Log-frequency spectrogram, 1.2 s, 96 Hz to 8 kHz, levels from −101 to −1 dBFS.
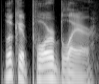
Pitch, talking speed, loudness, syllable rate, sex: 105 Hz, 195 wpm, -15 LUFS, 3.6 syllables/s, male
